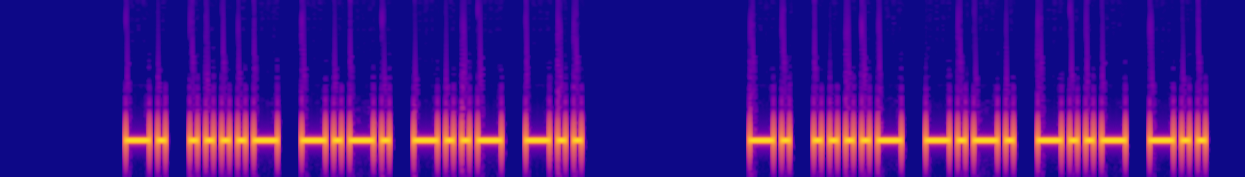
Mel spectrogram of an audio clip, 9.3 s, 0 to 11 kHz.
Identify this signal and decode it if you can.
Morse code, heard as a keyed tone, about 20 wpm, 700 Hz. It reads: N4CXD N4CXD
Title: USA Call Signs - 5 Characters - Repeated 2x - 20wpm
